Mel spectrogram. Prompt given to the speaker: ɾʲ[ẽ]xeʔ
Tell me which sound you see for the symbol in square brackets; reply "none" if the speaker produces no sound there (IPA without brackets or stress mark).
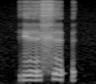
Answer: e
